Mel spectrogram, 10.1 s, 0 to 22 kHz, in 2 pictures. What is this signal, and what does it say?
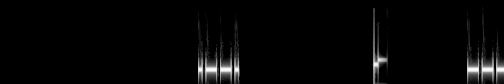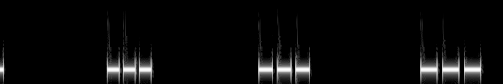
Morse code, heard as a keyed tone, about 31 wpm, spaced as for 7 wpm, 700 Hz. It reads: P OOOO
